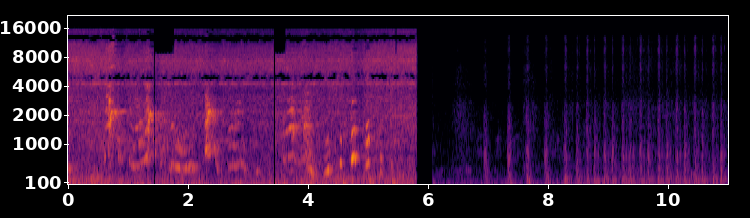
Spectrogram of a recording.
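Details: Playful miniature dachshund giving a run of wavering, high yips and squeaky whines over a steady hiss for about six seconds, then a cut to quiet, rapid ticking and tapping sounds.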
